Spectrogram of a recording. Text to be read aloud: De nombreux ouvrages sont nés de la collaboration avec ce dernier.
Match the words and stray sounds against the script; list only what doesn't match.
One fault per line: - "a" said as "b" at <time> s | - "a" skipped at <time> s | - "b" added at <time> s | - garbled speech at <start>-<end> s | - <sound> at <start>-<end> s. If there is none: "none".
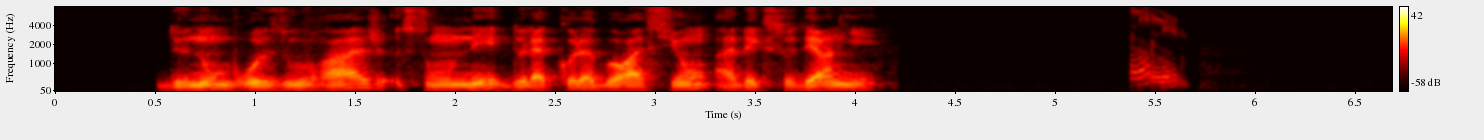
- chirp at 5.4-5.7 s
